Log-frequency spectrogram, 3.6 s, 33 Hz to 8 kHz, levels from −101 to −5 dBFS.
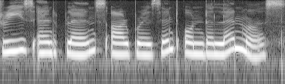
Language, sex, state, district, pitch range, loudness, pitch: English, female, Assam, Kamrup Metropolitan, 230-265 Hz, -12 LUFS, 245 Hz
